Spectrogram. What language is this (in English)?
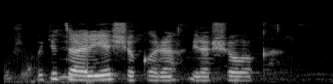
Kinyarwanda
